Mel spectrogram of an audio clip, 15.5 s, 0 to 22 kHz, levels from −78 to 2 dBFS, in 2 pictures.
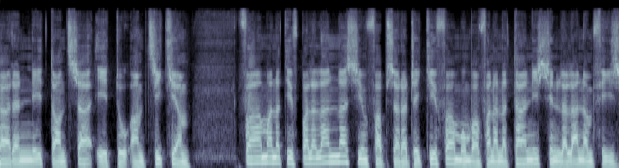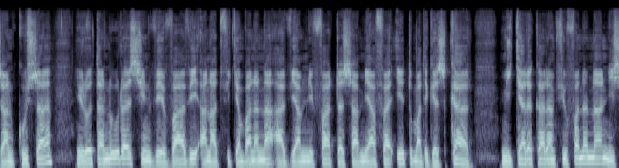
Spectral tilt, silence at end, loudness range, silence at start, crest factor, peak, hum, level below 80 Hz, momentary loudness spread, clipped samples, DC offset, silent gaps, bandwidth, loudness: -4 dB/octave; 0 s; 1 LU; 0 s; 12 dB; -2 dBFS; none; -42 dBFS; 4 LU; under 0.1%; under 0.1%; none; 17 kHz; -14 LUFS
